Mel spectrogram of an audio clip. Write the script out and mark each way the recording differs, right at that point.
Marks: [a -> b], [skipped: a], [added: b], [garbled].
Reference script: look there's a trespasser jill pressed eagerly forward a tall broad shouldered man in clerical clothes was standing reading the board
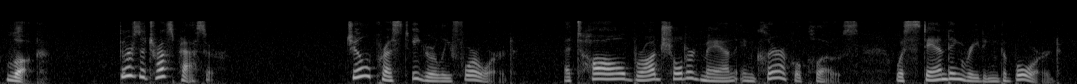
look there's a trespasser jill pressed eagerly forward a tall broad shouldered man in clerical clothes was standing reading the board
